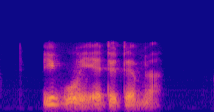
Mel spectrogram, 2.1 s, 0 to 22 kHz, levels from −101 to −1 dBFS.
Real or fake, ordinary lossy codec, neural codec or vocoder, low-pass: fake; Opus, 64 kbps; autoencoder, 22.05 kHz, a latent of 192 numbers a frame, VITS, trained on one speaker; 5.4 kHz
